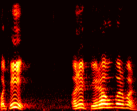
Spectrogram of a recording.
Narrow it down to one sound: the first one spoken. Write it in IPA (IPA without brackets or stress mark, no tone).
p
